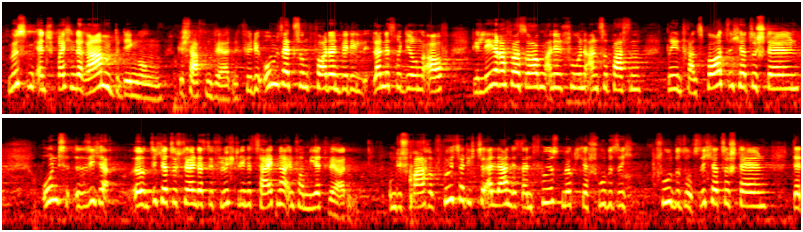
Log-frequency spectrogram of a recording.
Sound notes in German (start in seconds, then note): none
